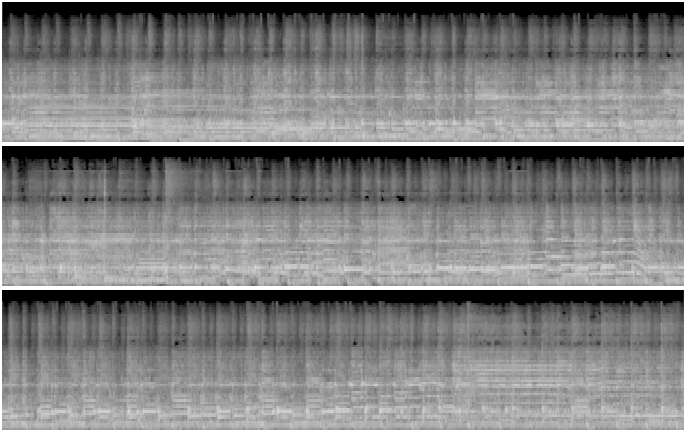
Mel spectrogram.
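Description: Live rock band playing an instrumental passage: electric guitar picking quick runs of notes over electric bass and drums.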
